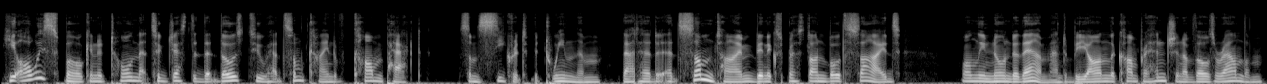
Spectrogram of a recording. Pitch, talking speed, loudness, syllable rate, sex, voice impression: 140 Hz, 200 wpm, -19 LUFS, 5.2 syllables/s, male, masculine, slightly young, slightly adult-like, slightly thick, very tensed, powerful, bright, hard, very clear, fluent, cool, slightly intellectual, very refreshing, sincere, slightly calm, friendly, reassuring, wild, lively, strict, intense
